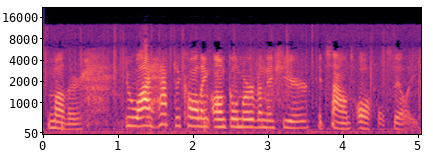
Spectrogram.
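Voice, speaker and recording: A woman's voice: fairly high pitch, normal speed, a little hiss or hum, natural voice. A woman playing a dramatic, stubborn fifteen-year-old girl with a petulant, slangy way of talking in an old radio comedy. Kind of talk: 1940s radio comedy acting. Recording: dull old radio broadcast recording.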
